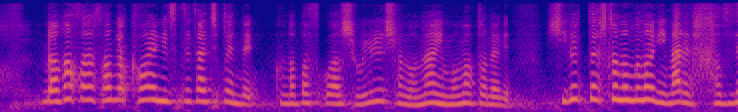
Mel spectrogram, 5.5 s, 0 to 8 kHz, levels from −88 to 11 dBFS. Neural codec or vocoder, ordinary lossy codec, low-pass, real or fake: codec, 16 kHz, 0.5 kbps, FreqCodec, larger model; none; 7.2 kHz; fake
